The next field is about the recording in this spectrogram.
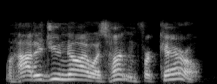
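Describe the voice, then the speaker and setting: On a slightly muffled recording, a determined old-time radio gumshoe, played by a man, talks in brusque slang. He is wisecracking and commanding, with a fairly high voice. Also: animated, fast, sharp tone. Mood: tough, pressing. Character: tough, determined, wisecracking male private detective. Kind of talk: 1940s radio acting. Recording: dull, band-limited sound.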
